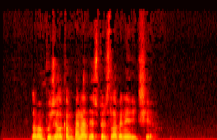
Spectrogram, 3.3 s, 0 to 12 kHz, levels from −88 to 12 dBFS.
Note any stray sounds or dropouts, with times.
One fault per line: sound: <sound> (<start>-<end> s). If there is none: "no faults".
no faults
